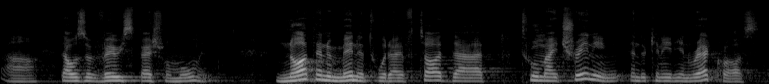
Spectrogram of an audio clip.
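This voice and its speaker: A man's voice: fairly high pitch, normal speed. Earnest man in a reverberant hall. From Haiti. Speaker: volunteer speaker. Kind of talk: short stage talk. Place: hall with an audience. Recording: long reverb of a large hall.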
